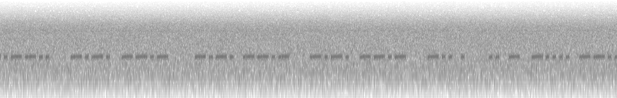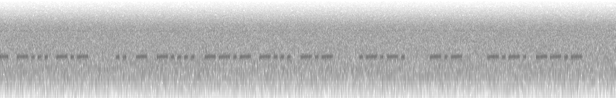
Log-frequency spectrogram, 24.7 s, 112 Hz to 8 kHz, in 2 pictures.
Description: Morse code, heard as a keyed tone, hand-sent with a paddle, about 18 wpm, 680 Hz, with heavy radio static. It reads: … CQ CQ CQ DE IT6QBK IT6QBK <AR> K CQ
